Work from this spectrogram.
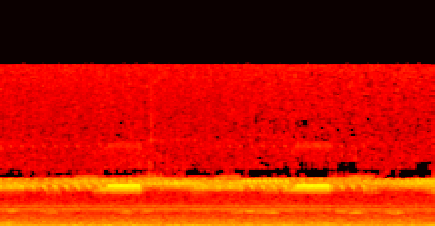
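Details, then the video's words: Steady high-pitched cricket chorus, a constant ringing trill broken by two louder pulsed chirp bursts spaced about two seconds apart, with soft, faint lower chirps in the background. "Crickets Chirping"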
